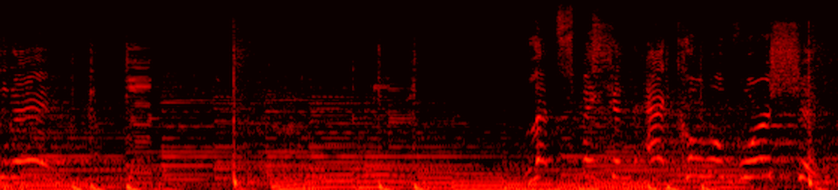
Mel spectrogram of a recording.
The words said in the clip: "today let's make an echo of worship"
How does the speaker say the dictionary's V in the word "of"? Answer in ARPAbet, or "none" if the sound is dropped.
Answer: V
